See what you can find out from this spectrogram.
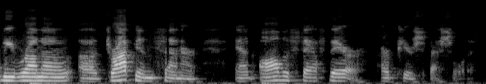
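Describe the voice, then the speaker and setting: At a fairly slow pace, a woman with a fairly low pitch speaks with ordinary pitch variation and big swings in loudness. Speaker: independent living center director. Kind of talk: webinar presentation. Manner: halting.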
